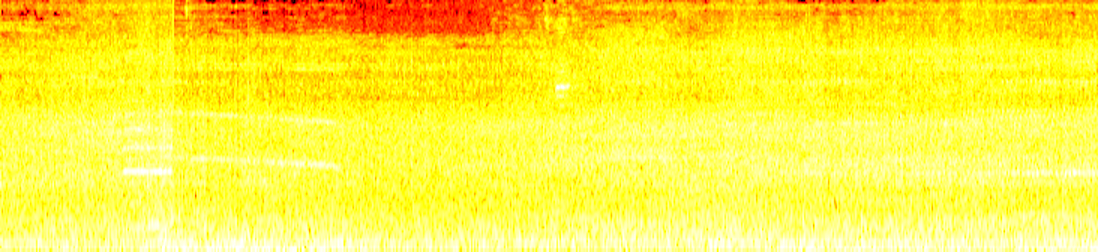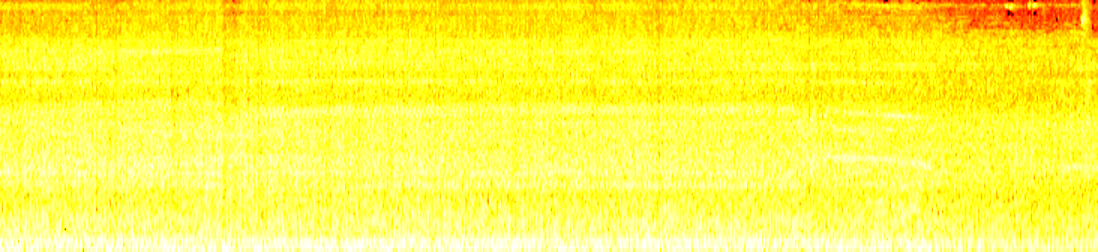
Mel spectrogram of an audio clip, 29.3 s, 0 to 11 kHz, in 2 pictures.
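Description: Royal Enfield Continental GT 650's 648 cc parallel-twin engine running as the motorcycle is ridden through city traffic, a steady low rumble mixed with road and wind noise. Brief higher sliding tones from surrounding traffic come about two seconds in and again near the end.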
